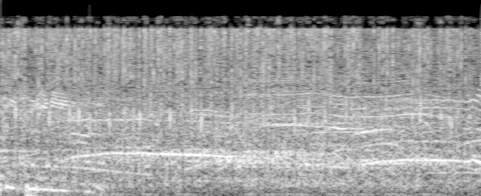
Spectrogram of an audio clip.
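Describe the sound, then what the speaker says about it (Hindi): A huge crowd cheers and shouts without pause at a night political rally in Ichagarh, Jharkhand, with dense, loud roaring that stays steady throughout and distant whistles or horns rising through the din. "रात को जो भीड़ आप देख रहे हैं"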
